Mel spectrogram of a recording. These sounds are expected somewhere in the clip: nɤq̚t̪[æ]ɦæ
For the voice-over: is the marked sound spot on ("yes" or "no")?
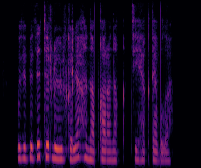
no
